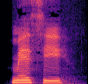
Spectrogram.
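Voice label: "Mesi" Estonian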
